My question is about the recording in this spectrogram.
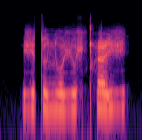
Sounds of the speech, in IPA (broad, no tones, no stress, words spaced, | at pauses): ʒetoʎo ʒuʃqʰiʒ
